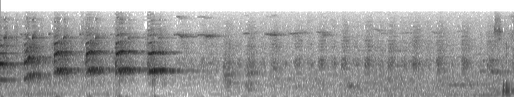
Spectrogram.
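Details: Female Bull Terrier giving a run of high, whiny vocal bursts, about five quick pulses in the first two seconds, then softer breathy sounds with people talking in Portuguese nearby.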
